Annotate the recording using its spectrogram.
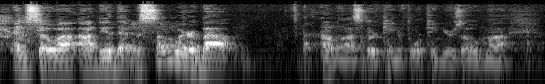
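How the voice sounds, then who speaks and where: Noticeable background noise and audible room echo around a man in an Appalachian accent, medium pitch, very wide pitch swings, big swings in loudness and a fairly quick pace. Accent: Appalachian Southern US. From US Appalachia, Grundy, Virginia. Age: 30s. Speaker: evangelist. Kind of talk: podcast interview testimony. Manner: halting, many repeated words.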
